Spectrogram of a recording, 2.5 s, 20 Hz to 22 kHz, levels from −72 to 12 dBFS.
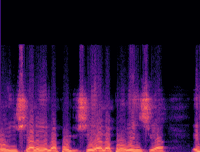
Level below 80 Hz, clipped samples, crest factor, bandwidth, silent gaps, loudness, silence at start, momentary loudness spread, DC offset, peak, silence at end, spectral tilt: -40 dBFS; under 0.1%; 6 dB; 16 kHz; none; -10 LUFS; 0 s; 6 LU; under 0.1%; -4 dBFS; 0 s; -4.5 dB/octave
